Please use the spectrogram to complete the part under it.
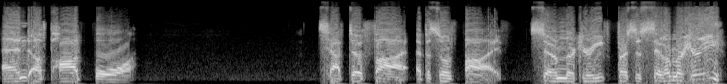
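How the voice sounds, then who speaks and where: A man's voice: high voice, bright, forceful tone, no room sound, poor audio. A man reading fan fiction aloud in a theatrical, comedic style with an exasperated, hammy manner.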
